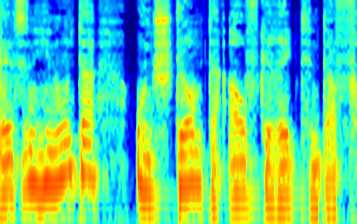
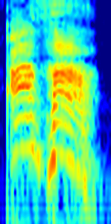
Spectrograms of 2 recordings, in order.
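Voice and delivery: higher, louder bellow of a name; 6 dB louder than usual. Acted. Ford bellowing at slow-witted Arthur. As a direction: roar the name to cut him off. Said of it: "brüllte Ford ihn an".

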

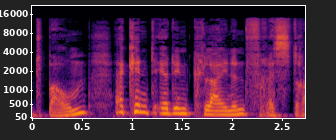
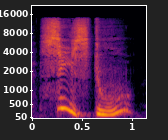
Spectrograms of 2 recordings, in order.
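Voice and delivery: triumphant call; 8 semitones higher, 3 dB louder than usual. Acted. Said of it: "ruft der kleine Fressdrache".

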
